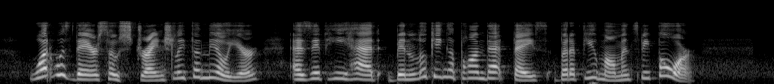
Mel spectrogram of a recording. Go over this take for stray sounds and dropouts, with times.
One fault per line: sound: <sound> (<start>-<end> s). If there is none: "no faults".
no faults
